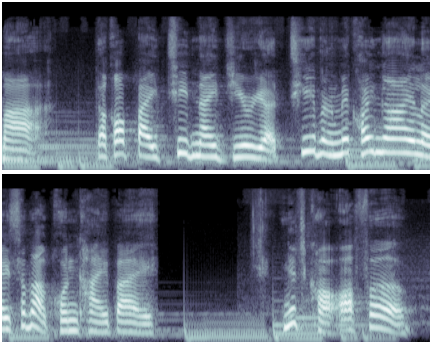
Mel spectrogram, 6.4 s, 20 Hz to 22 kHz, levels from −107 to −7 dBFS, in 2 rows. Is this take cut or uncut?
uncut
